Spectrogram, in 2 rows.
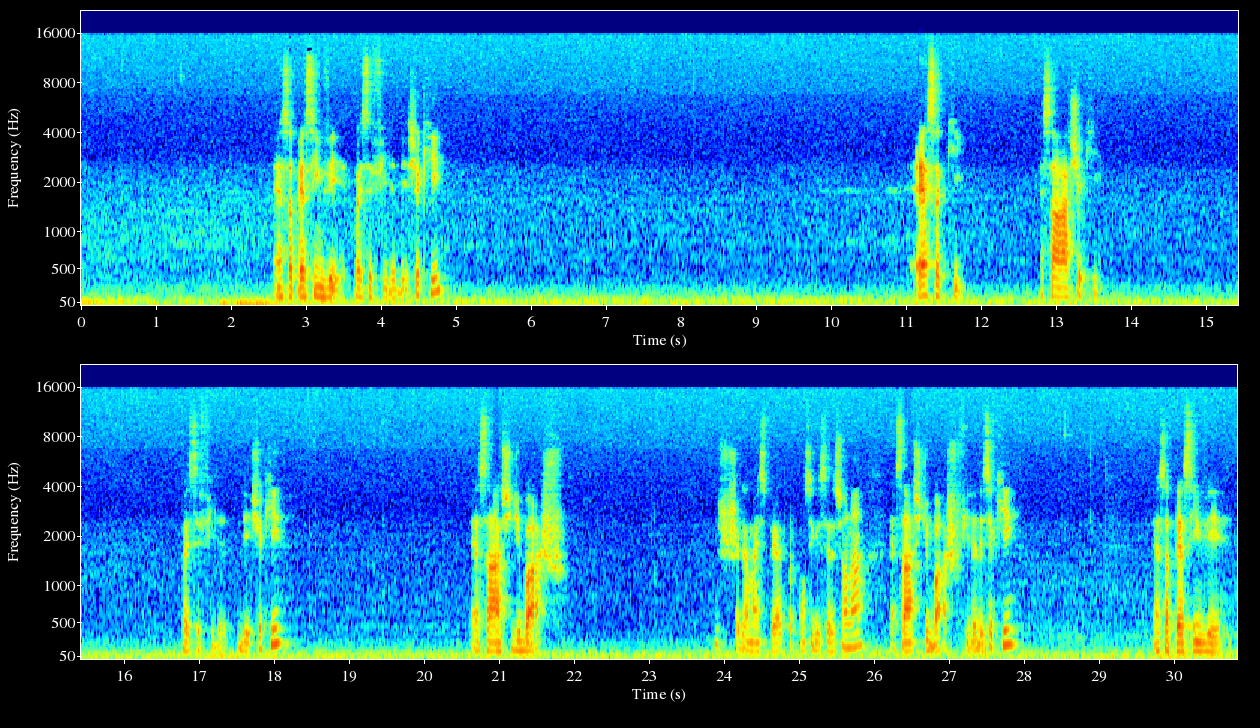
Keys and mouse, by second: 0.6 ctrl+p, 2.7 click, 3.2 middle click, 4.2 shift+click, 5.2 click, 6.1 shift+click, 7.4 ctrl+p, 9.3 middle click, 9.4 middle click, 9.6 middle click, 10.7 click, 11.8 click, 12.8-13.3 middle click, 13.2 middle click, 14.5 click, 15.6 click, 16.4 middle click, 16.7 ctrl+middle click, 17.3 shift+click, 17.4 shift+click, 18.7 ctrl+p, 20.7 click, 21.8 click, 23.2 middle click, 24.3 ctrl+middle click, 25.6 click, 26.9 shift+click, 28.0 ctrl+p, 29.8 click, 30.6 shift+click.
